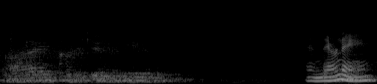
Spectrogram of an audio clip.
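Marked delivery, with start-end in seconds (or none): 0.1-1.5 barely audible, very quiet, soft half-whisper. Leading a forgiveness prayer aloud with listeners: half-whispering. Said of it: "Let's whisper".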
